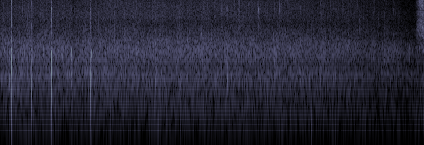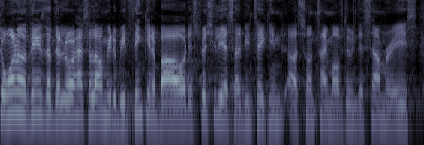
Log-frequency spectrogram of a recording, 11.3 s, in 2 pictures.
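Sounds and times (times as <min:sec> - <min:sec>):
hand claps: 0:00.0 - 0:05.6
speech: 0:05.6 - 0:11.3.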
